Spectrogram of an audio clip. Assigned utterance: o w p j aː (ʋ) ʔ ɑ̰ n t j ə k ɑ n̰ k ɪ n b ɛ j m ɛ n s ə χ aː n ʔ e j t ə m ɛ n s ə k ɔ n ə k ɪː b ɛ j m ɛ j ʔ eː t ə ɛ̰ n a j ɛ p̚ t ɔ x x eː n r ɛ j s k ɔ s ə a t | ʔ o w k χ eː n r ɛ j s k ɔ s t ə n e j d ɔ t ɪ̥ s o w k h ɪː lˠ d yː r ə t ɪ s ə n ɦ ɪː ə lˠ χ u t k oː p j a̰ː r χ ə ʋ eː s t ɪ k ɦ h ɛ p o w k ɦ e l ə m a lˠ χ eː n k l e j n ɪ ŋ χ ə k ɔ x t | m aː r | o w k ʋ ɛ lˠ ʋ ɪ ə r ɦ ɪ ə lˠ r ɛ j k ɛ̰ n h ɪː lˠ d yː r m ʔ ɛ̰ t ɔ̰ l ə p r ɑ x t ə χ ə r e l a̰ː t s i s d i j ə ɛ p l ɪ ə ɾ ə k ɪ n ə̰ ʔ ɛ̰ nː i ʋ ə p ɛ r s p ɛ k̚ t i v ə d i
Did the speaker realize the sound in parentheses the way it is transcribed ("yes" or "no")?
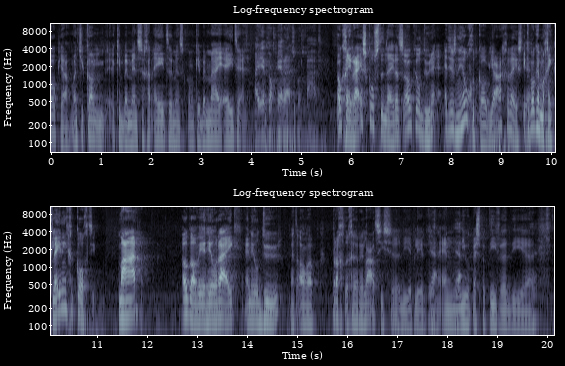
yes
